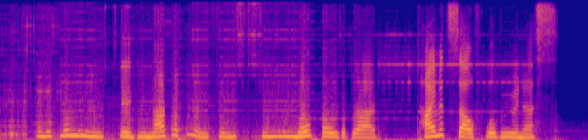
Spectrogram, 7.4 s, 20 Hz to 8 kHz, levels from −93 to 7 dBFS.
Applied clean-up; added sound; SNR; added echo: neural separator model SepFormer DNS4.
